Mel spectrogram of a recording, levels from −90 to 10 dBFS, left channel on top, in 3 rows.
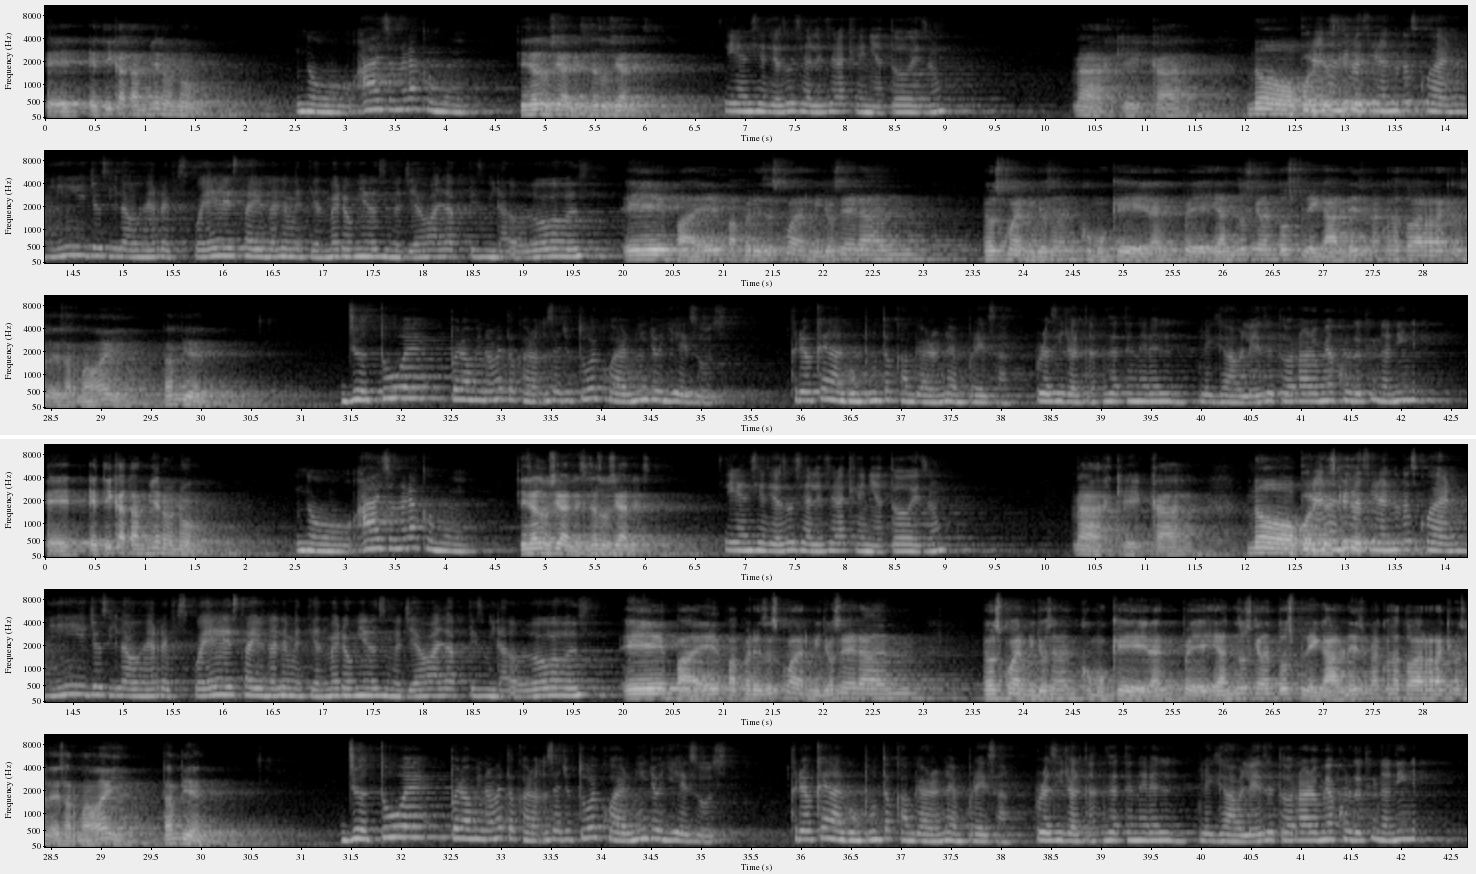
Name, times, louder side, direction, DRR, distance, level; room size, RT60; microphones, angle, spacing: voice 1, 0.0-1.6 4.7-6.0 10.3-11.5 12.0-13.2 20.0-22.9 23.6-29.3 29.6-30.1, right 1 dB, 65° right, 7 dB, 1.7 m, -28 dB
voice 2, 2.5-4.3 6.8-9.0 12.6-19.7 31.4-35.2 35.9-42.1, right 1 dB, 25° right, 9 dB, 0.6 m, -32 dB
28.5 x 19.5 x 7.6 m, 2.6 s
head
